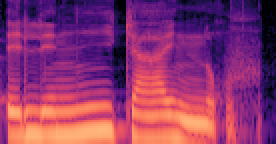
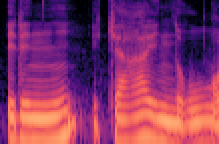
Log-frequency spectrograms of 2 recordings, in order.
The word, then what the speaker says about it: Eleni Karaindrou: Tout simplement, ça se prononce Eleni Karaindrou. – Redi ? – Eleni Karaindrou.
